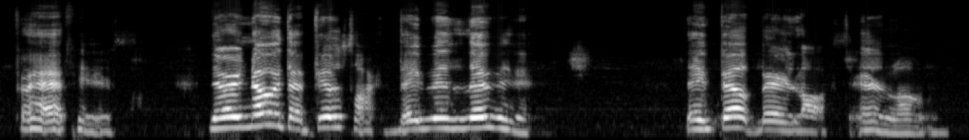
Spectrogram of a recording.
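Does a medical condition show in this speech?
Yes: throat cancer radiation damage.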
